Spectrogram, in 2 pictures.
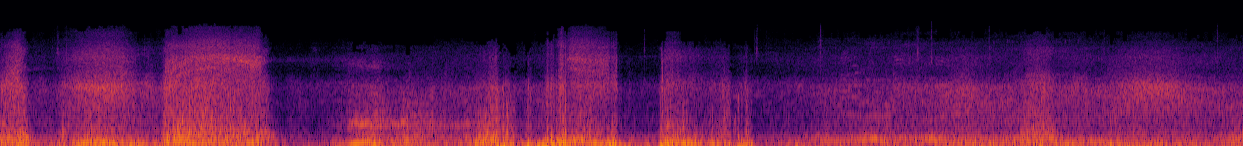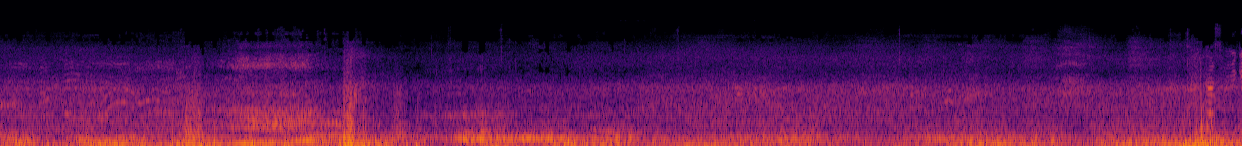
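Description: Wind rushing over the onboard camera's microphone as the Slingshot reverse-bungee capsule swings and bounces, with several strong gusts in the first several seconds, then settling into a steadier, lower rush.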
